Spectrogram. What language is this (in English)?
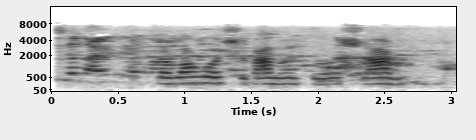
Chinese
